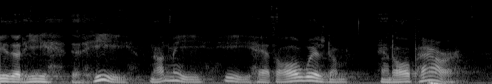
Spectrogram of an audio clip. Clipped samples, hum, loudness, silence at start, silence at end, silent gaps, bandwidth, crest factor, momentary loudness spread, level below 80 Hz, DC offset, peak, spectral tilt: under 0.1%; none; -27 LUFS; 0 s; 0.1 s; none; 15.5 kHz; 16 dB; 13 LU; -40 dBFS; under 0.1%; -10 dBFS; -9 dB/octave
